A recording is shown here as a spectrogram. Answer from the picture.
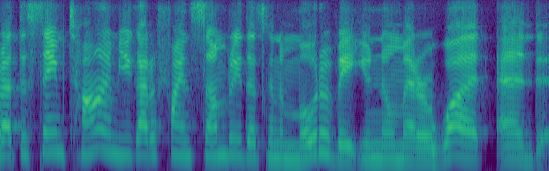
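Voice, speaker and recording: A woman speaks in a Spanish accent at a fairly quick pace. Her pitch is fairly high and varies in an ordinary way. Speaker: active duty security forces NCO. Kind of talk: casual interview conversation.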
